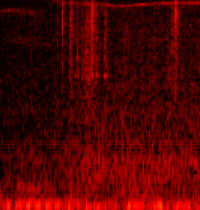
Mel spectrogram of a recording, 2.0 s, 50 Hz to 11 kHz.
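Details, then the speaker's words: Restored 1969 Dodge Charger R/T, 440 four-barrel V8, 4-speed manual, 27 miles since restoration, warmed up, passenger road test: a deep, loping V8 exhaust rumble pulsing evenly at light cruise with no ticks or knocks; healthy. "great exhaust note Rumble of the V8 everything works really well"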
